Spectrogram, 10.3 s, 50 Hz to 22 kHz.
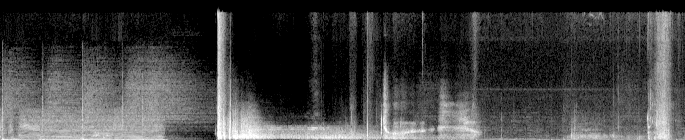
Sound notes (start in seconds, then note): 3.2 rifle bangs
